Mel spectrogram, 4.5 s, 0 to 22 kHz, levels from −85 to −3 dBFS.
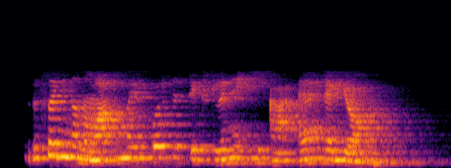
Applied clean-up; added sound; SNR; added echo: none; none; none; reverberation time 1.0 s.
